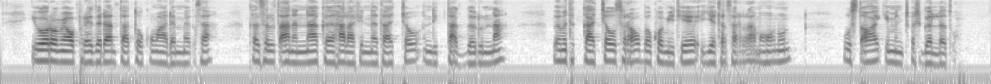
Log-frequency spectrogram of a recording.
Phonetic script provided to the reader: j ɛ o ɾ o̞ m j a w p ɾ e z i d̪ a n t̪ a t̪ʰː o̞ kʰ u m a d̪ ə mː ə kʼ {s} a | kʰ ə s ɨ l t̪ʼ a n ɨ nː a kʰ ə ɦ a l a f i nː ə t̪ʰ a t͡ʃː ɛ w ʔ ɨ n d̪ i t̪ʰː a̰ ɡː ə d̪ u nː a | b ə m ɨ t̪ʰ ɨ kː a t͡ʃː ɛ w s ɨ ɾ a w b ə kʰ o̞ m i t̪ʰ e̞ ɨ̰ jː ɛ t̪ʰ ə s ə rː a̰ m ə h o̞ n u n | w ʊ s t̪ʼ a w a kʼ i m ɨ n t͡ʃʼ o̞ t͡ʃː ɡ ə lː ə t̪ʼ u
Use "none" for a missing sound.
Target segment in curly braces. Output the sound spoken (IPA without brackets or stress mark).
s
